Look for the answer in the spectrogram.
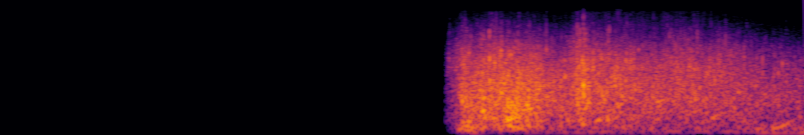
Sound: splashing sound

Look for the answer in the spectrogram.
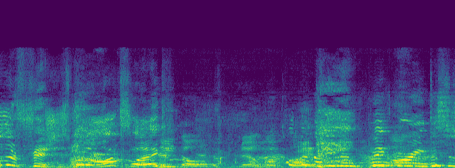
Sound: man speaking foreign language

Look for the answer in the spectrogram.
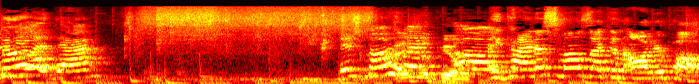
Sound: water running

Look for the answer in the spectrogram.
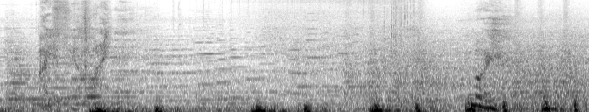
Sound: heart thumping

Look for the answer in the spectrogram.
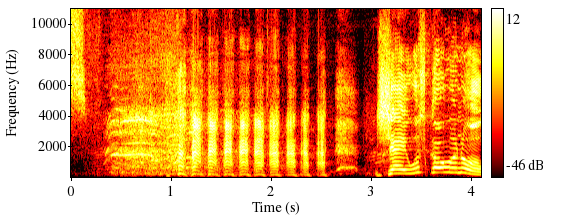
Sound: laughter

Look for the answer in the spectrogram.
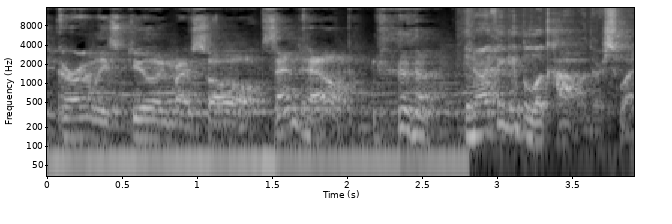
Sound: laughs

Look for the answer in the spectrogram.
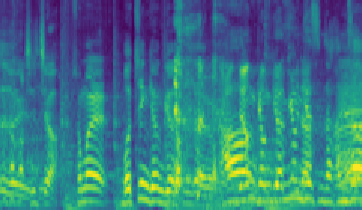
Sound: cough

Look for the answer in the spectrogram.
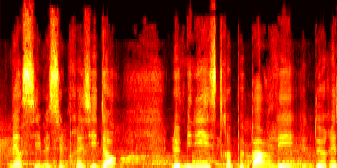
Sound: applause

